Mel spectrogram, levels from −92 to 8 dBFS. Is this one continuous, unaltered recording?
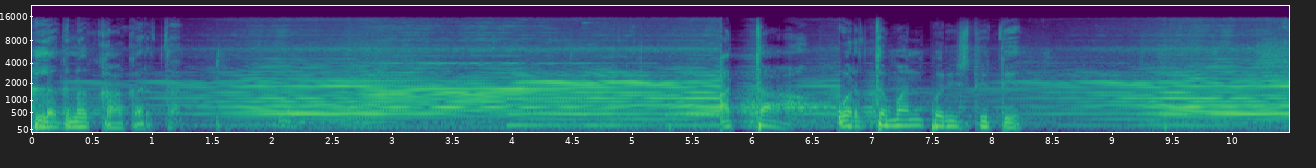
yes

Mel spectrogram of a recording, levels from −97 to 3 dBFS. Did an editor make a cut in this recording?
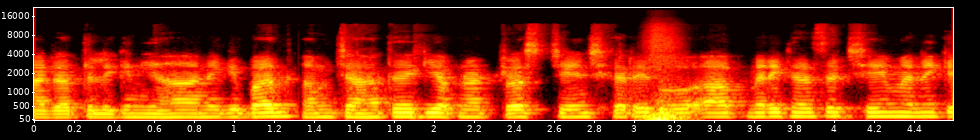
yes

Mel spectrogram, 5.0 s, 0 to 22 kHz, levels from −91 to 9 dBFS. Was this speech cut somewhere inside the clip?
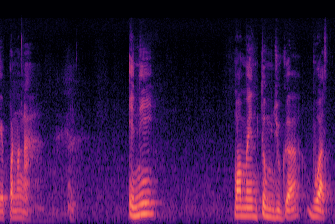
yes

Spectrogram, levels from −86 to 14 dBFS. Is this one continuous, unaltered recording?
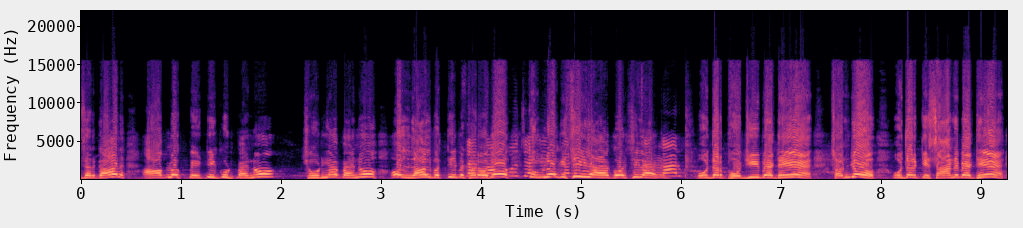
no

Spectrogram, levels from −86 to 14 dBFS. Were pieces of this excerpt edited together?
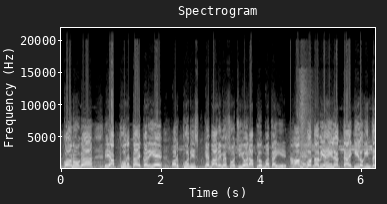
yes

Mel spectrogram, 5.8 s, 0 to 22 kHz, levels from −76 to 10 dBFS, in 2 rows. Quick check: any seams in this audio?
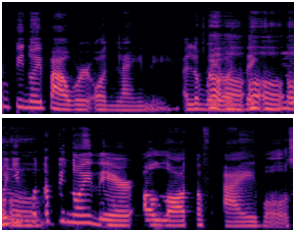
no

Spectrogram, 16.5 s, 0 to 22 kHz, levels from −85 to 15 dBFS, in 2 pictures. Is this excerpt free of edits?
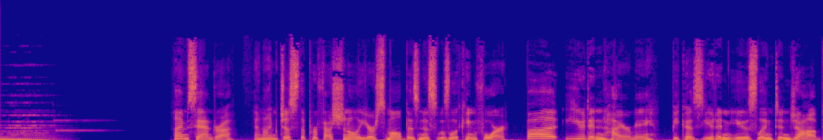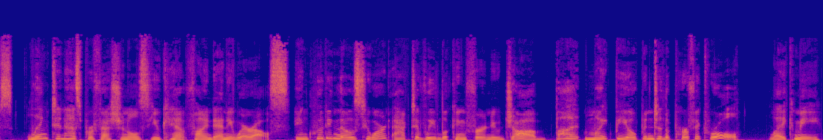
no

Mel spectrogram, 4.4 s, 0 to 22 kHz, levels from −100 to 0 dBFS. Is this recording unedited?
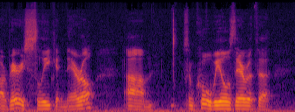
yes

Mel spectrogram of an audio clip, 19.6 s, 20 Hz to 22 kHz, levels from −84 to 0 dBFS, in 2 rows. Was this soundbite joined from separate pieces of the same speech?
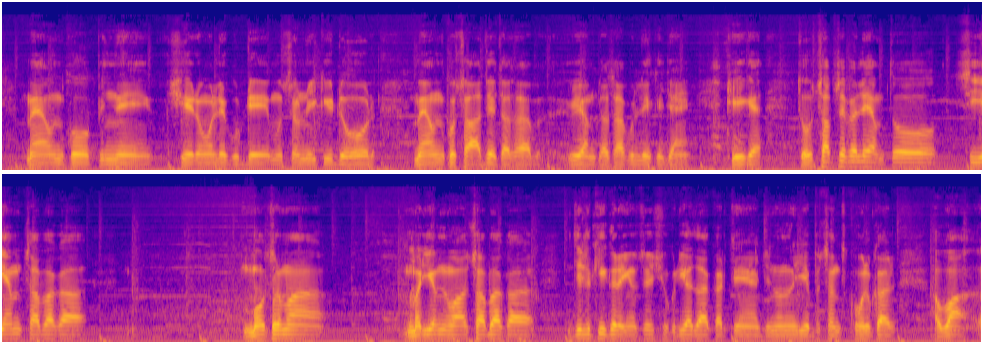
no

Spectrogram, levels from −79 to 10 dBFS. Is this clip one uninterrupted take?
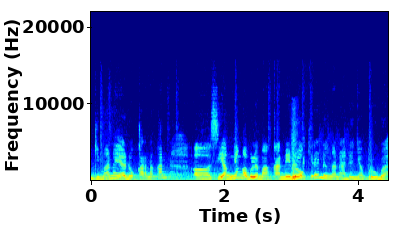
no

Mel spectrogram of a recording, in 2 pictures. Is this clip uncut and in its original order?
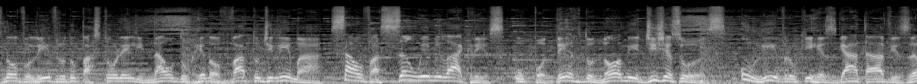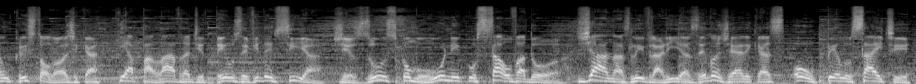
yes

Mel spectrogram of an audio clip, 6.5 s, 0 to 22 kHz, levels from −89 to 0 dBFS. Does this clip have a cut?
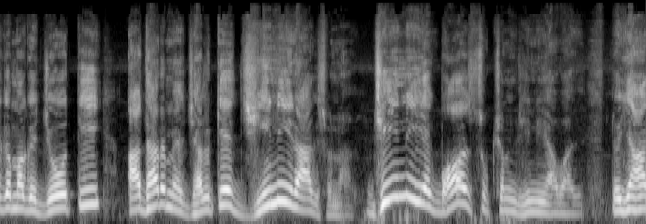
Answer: no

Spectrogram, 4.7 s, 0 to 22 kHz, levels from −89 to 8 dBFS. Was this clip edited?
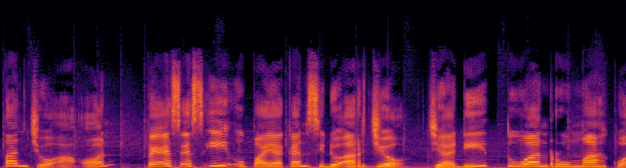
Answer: yes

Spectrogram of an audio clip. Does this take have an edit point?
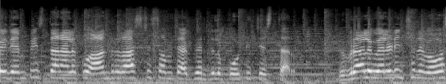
no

